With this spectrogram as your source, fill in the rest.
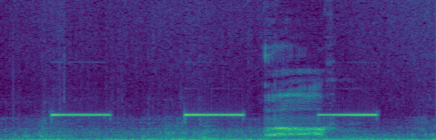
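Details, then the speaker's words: Honda CR-V left unmoved for about seven months, rolling slowly with reversing beeps; brief harsh scraping squeal on braking with a spongy pedal, suspected corroded, sticking pads, calipers and sliders; cause not confirmed. "that much corrosion on the brakes pads are probably all sticking together as well and the calipers and Sliders everyone's just banging around"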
